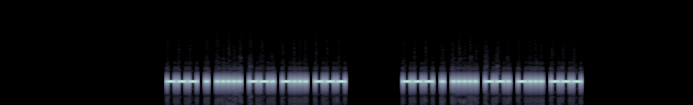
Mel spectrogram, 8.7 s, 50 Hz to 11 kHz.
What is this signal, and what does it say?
Morse code, heard as a keyed tone, about 36 wpm, 700 Hz. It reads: OE5GBO OE5GBO
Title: DXCC-100 Call Signs - 6 Characters - Repeated 2x - 35wpm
